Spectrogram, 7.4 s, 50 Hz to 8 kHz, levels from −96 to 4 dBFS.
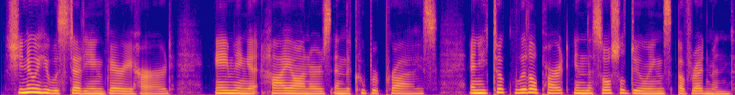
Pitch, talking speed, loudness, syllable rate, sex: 220 Hz, 210 wpm, -17 LUFS, 5.4 syllables/s, female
